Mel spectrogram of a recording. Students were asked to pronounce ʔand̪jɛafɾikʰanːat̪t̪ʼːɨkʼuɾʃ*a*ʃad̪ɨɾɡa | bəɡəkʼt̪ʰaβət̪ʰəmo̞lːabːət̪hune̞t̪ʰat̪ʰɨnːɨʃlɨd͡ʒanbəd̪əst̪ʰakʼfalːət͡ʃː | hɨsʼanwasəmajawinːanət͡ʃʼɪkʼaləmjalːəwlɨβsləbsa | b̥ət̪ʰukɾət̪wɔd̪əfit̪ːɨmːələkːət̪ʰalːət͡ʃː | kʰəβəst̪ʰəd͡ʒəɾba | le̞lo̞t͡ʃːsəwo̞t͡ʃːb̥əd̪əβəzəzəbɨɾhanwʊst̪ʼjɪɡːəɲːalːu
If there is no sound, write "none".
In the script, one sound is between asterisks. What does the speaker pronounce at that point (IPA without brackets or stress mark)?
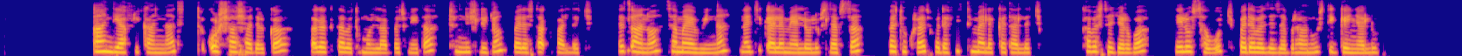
a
